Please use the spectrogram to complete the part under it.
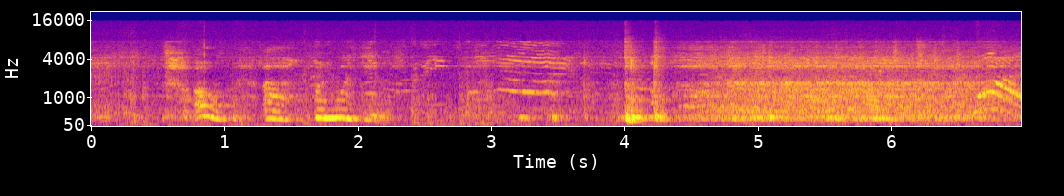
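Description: A television plays in the background.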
